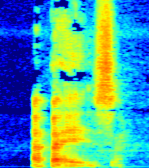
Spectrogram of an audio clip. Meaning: second-person singular present indicative/subjunctive of apaiser
- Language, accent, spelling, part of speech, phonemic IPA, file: French, Canada, apaises, verb, /a.pɛz/, LL-Q150 (fra)-apaises.wav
